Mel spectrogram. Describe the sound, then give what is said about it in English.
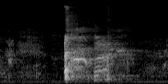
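A couple of harsh coughs brought on by laughing, in quick succession, the first sharp and loud, the second rougher and slightly drawn out, with no talking. “Now I'm coughing.”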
